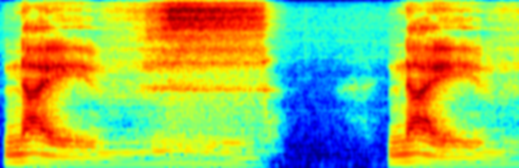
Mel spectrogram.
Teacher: When the noun becomes plural, the F changes to V. The V makes a voiced sound. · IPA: /v/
